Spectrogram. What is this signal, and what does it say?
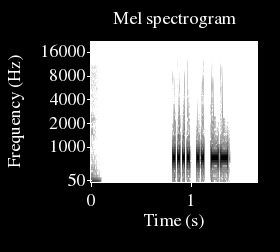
Morse code, heard as a keyed tone, about 48 wpm, 700 Hz. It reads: HIM
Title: Sentences from Top 100 Words - New Word Drill - 50wpm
